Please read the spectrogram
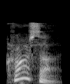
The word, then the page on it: cross-eye: British English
